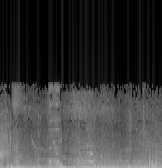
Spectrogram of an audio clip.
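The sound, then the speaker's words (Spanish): A car drives away with a steady, loud engine rumble that holds across the whole clip, with a few brief higher whines rising above it. “se marcha conduciendo nerviosa.”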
